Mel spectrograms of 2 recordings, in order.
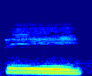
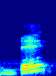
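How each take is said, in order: First: The vowel is long. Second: The vowel is short. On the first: "the long vowel" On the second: "Just the ba with the kasra"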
